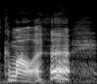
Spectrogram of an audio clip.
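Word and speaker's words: Kamala: I can guarantee you it was pronounced the way the Indian uh Community pronounces Cala yes there we go yes Camala anyway that's I saw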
